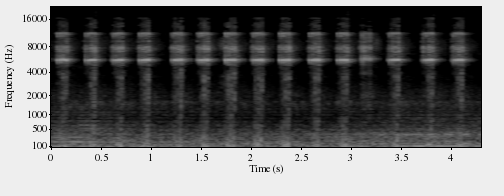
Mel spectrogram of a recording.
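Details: A cricket, said to repel rats, gives a steady train of shrill ringing chirps, about fourteen in four seconds, evenly spaced, with a soft low hum in the background.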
